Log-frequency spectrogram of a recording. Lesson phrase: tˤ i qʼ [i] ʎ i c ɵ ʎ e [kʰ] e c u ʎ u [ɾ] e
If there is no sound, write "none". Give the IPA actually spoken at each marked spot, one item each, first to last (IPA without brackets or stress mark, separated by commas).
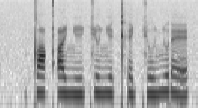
i, kʰ, ɾ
